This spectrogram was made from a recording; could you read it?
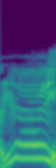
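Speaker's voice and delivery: play-acted, long, very high, drawn-out clown yell. Retelling Bozo cheering before a cartoon: imitating Bozo yelling. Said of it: "Bob Bell, as Bozo, yelling or laughing".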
